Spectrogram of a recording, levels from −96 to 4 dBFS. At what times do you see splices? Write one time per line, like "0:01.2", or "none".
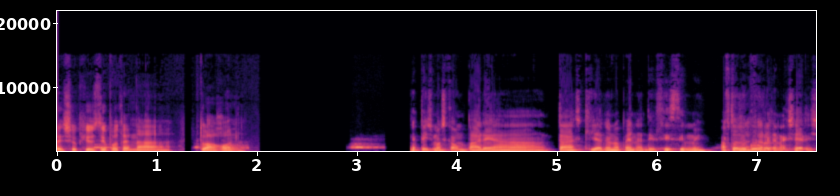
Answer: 0:01.4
